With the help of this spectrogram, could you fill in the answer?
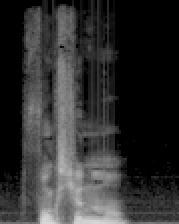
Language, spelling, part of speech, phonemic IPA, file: French, fonctionnement, noun, /fɔ̃k.sjɔn.mɑ̃/, Fr-fonctionnement.ogg
- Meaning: 1. working 2. functioning 3. operation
